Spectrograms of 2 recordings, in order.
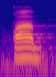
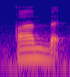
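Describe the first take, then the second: First: The final b is held still with no release. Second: The final b ends with a slight echoing bounce. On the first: The speaker calls it wrong. "بدون قلقله اینطور میشه، بدون لرزش" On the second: The speaker calls it right. "یک کمی میلرزه"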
